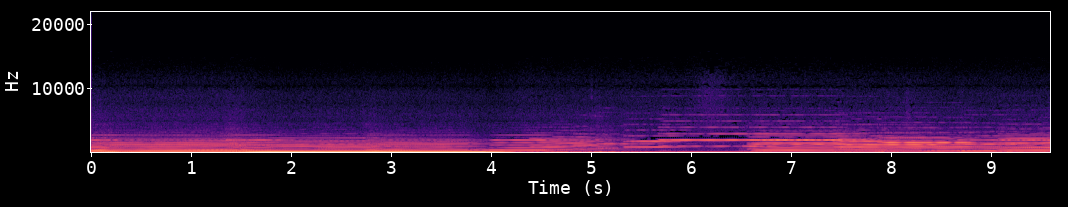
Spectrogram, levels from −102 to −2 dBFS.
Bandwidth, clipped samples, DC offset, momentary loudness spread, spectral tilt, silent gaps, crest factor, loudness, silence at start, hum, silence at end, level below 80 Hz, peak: 3.2 kHz; under 0.1%; under 0.1%; 16 LU; -9 dB/octave; none; 12 dB; -28 LUFS; 0 s; none; 0 s; -26 dBFS; -12 dBFS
